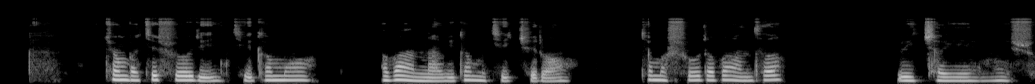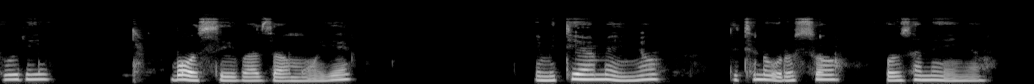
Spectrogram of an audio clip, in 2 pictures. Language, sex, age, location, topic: Kinyarwanda, female, 36-49, Kigali, health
